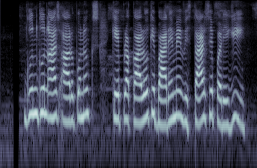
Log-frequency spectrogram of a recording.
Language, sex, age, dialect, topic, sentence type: Hindi, female, 18-24, Hindustani Malvi Khadi Boli, agriculture, statement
